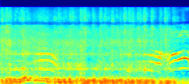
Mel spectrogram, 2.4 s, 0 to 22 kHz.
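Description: Modified 351 Windsor V8 with a big cam, Demon carburetor and Flowmaster mufflers, idling with a steady deep exhaust rumble. Short high chirps that rise and fall sound over it about half a second in and again near the end.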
